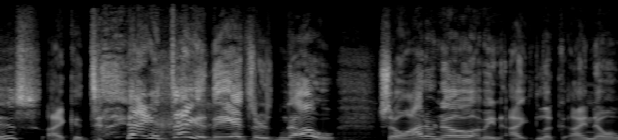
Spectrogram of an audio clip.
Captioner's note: laughs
